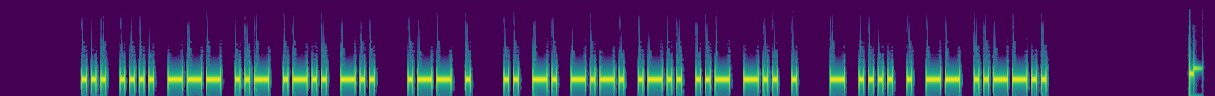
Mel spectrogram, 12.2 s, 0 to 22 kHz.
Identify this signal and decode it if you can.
Morse code, heard as a keyed tone, about 25 wpm, 700 Hz. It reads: SHOULD WE INCLUDE THEM?
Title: Sentences from Top 1000 Words - Review Part 3 - 25wpm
